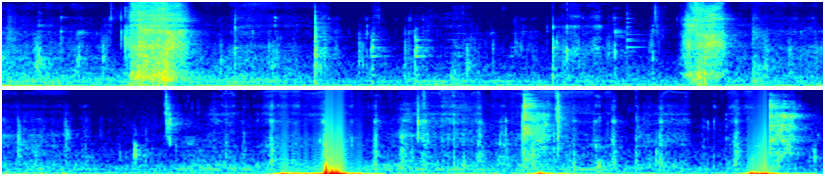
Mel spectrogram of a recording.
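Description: Close-miked eating of cold chewy noodles: short slurps, chewing and light clicks of chopsticks against a small metal bowl. A loud low thump comes about eleven seconds in, with two softer ones near the end.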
